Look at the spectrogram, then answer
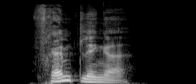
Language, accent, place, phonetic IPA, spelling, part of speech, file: German, Germany, Berlin, [ˈfʁɛmtlɪŋə], Fremdlinge, noun, De-Fremdlinge.ogg
- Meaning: nominative/accusative/genitive plural of Fremdling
